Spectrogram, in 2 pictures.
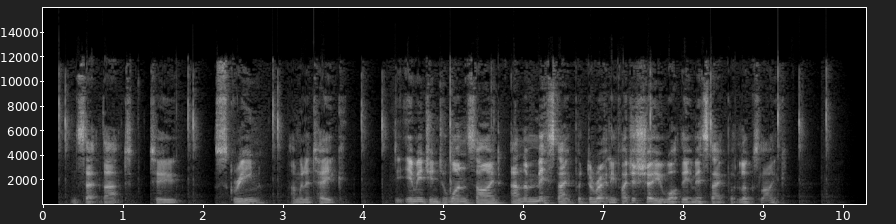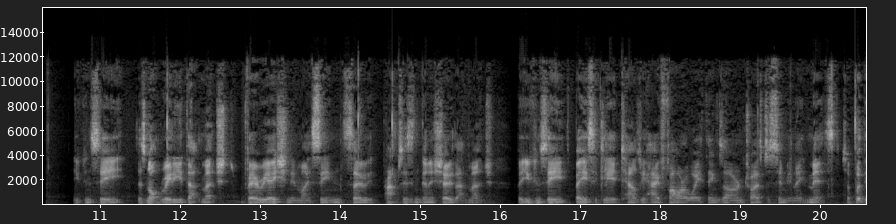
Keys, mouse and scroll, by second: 1.1-1.7 scroll up 1, 1.7 click, 3.0-3.9 scroll down 1, 3.9 click, 5.3 middle click, 5.8-7.6 scroll up 1, 7.6 click, 10.0 click, 14.2 click, 20.1 click.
